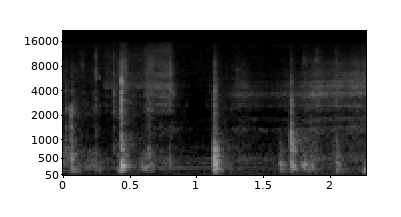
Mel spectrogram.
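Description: A screwdriver and fingers working at the plastic under-bonnet fuse box cover: light rubbing with three sharp plastic clicks.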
